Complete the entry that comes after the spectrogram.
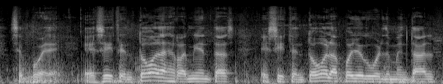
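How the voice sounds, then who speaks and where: Over noticeable background noise, a man talks at a medium pitch and moderate pace with ordinary pitch variation. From Ecuador, Guayaquil. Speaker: real estate agent. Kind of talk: interview.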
